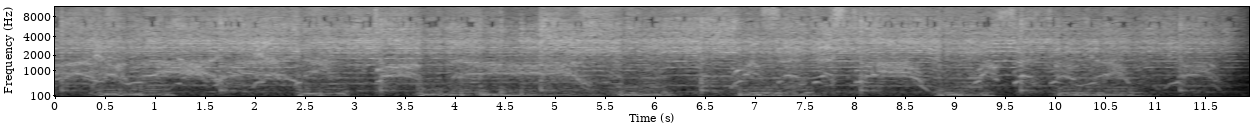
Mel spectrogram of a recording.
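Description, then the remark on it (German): A screamo song blasts at full volume, harsh screamed vocals over dense distorted guitars and pounding drums, steady and relentless for the whole stretch. “Okay, ist auf jeden Fall Screamo.”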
